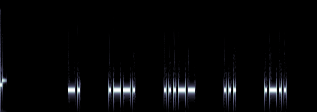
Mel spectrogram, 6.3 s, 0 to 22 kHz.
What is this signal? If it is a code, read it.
Morse code, heard as a keyed tone, about 25 wpm, spaced as for 12 wpm, 700 Hz. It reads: NP3SL
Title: USA Call Signs - 5 Characters - 4x Character Spacing - 25wpm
